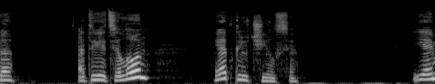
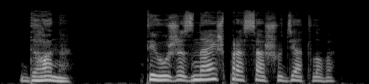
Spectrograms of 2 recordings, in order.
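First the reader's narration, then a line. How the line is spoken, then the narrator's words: Crushed, devastated voice. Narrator (Russian): убитым голосом произнесла Соня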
